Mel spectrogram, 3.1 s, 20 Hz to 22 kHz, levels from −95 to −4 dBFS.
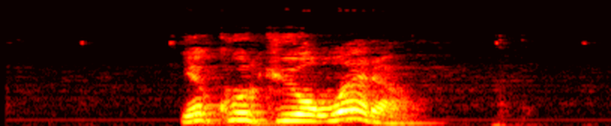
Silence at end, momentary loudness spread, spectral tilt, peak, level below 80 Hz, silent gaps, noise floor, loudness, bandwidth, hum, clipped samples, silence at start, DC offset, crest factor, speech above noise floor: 1 s; 12 LU; -8 dB/octave; -2 dBFS; -64 dBFS; none; -70 dBFS; -19 LUFS; 7.4 kHz; none; under 0.1%; 0.9 s; under 0.1%; 20 dB; 52 dB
